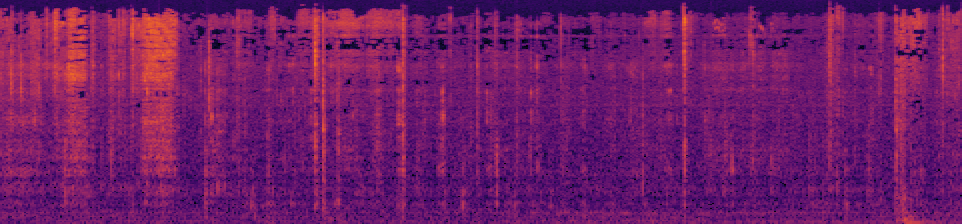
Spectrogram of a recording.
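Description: Faint close-up chewing of a mouthful of shawarma: soft wet mouth clicks scattered throughout, with two short rustles within the first two seconds.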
